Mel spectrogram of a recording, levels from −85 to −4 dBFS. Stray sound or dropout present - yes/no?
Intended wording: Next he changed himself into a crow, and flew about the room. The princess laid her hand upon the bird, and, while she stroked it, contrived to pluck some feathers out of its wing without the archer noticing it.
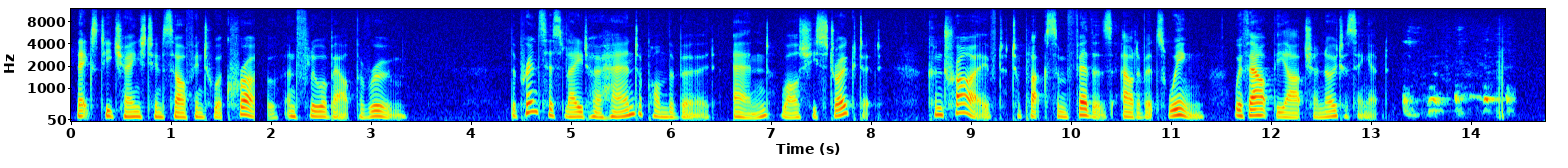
yes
